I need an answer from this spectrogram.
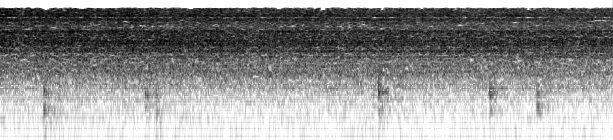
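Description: Tomato-onion masala sizzling steadily in hot oil in a nonstick kadai, stirred with a wooden spatula that gives a few faint scrapes against the pan.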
